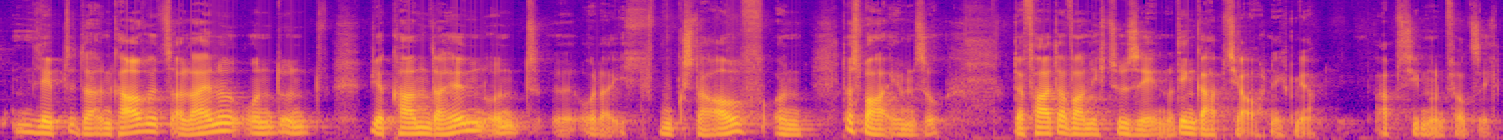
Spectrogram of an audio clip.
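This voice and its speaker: Brief: older man, hesitant recollection, gravelly low voice. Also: a little mellow. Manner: hesitant, halting with fillers. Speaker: interviewee recalling childhood. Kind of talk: archival interview recollection.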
